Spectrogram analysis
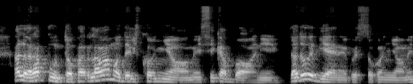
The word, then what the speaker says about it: Sikabonyi: Si pronuncia Sicaboni, giusto? Sì, bravissimo, perfetto. Non hai Esatto, avuto paura del mio cognome, bravo. so che in Grazie. passato hai avuto molte problematiche legate al cognome perché c'era chi lo pronunciava Sicaboni, c'era chi lo Sì. pronunciava Sicabongi, Esatto, insomma.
